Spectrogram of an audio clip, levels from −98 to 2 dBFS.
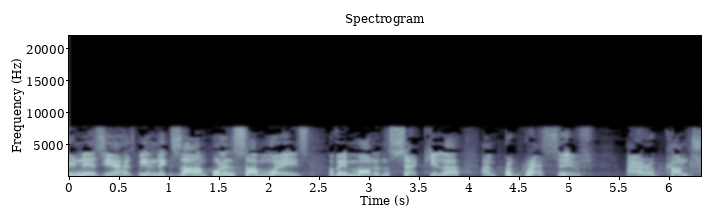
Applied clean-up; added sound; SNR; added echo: none; none; none; none.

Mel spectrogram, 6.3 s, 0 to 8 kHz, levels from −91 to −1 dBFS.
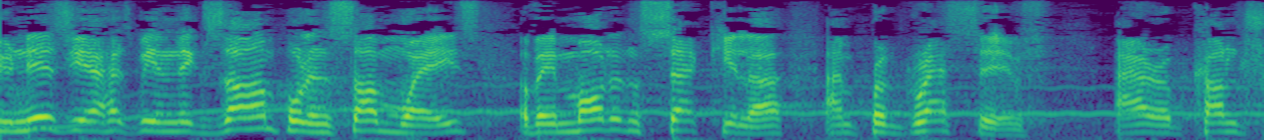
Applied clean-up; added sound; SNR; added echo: none; Musical instrument; 19 dB; none.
